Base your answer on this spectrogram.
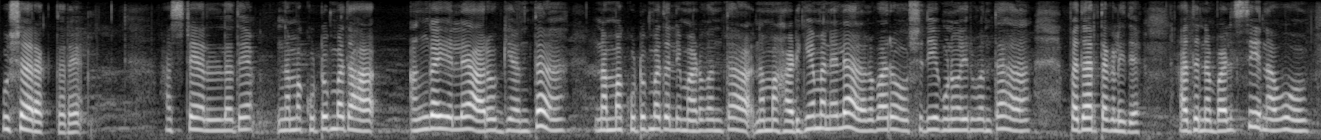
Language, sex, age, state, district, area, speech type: Kannada, female, 30-45, Karnataka, Mandya, rural, spontaneous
